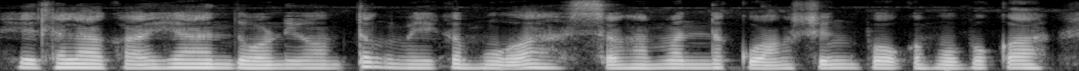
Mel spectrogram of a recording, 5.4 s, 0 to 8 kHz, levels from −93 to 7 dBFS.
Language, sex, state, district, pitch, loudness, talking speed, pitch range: Mizo, female, Mizoram, Aizawl, 150 Hz, -14 LUFS, 220 wpm, 145-160 Hz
